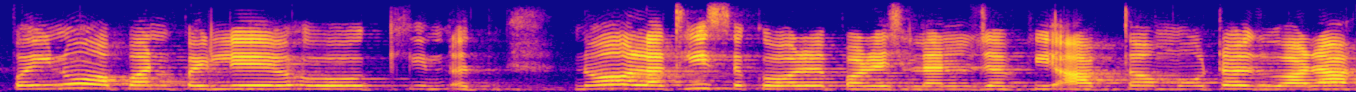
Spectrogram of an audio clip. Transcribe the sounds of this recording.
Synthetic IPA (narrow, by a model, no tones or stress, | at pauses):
pəɦinoəpənpəɦileok | nəlat̪ʰisekɔɾpəɾɛt͡ʃʰlɛnld͡ʒəbkiab̚t̪əmoʈəɾd̪waɾa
